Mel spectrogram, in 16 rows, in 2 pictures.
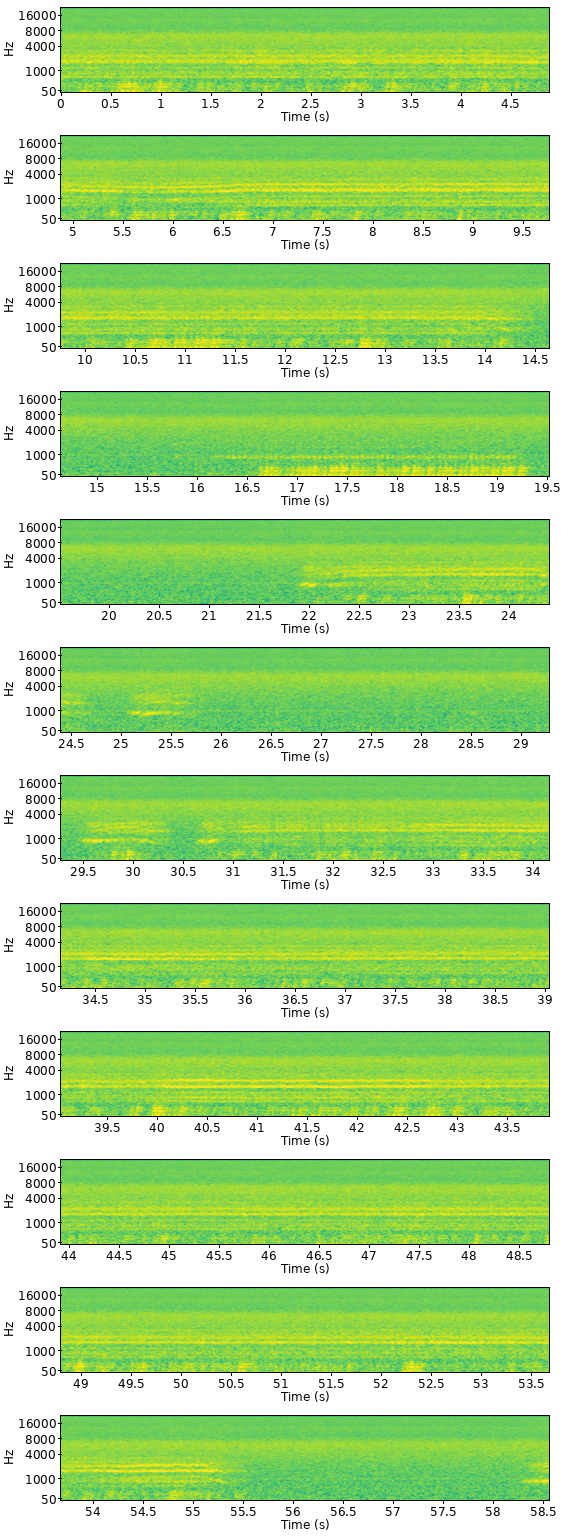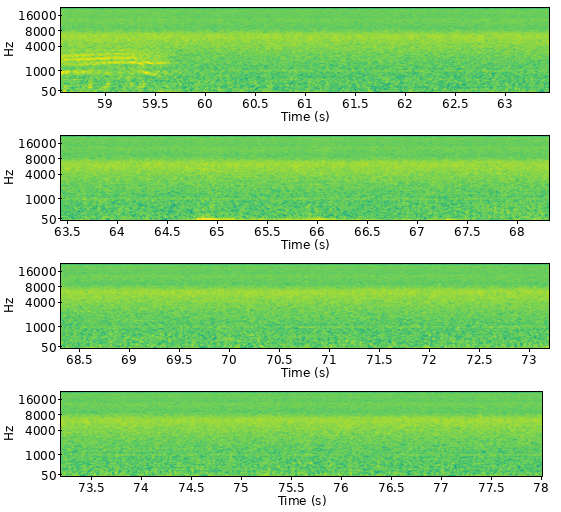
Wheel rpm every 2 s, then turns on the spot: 160, 160, 160, 150, 160, 160, 160, 60, 20, 30, 0, 90, 80, 10, 20, 80, 150, 150, 150, 150, 150, 150, 150, 150, 150, 150, 150, 130, 10, 50, 20, 0, 0, 0, 0, 0, 0, 0, 0.
16-20 26-28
